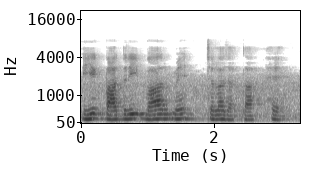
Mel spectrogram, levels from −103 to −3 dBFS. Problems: constant background noise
